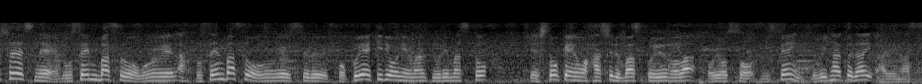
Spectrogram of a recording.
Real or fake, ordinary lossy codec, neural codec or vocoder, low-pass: fake; none; codec, 16 kHz in and 24 kHz out, 1 kbps, XY-Tokenizer; 7.2 kHz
